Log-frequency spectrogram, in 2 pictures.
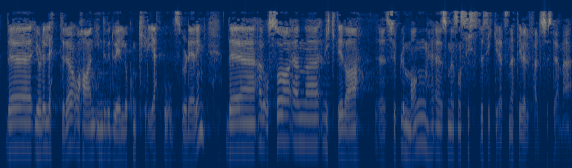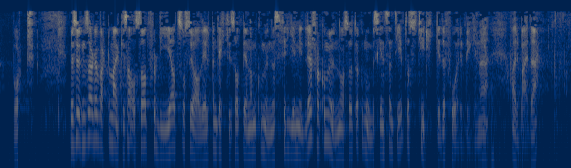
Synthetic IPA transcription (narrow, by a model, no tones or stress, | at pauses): d̪ɛjøːɖɛlɛt̪ːəɾəɔhɑːɛnɪnd̪ɪʋɪd̪ʉɛlːɔkʰʊŋkʰɾeːt̪bəhuːʋsʋʉɖeːɾɪŋd̪ɛæɾɔsːɔɛnʋɪkt̪ɪd̪ɑ | sʉpləmɑŋsɔmɛnsɔnːsɪst̪əsɪkːəɾhḛːt̪snɛt̪ːɪʋɛlfæ̰ɾɖsʏst̪ḛːmə̰ | ʋɔʈː | d̪̥ɛs̬ʉːt̪n̩sɔæɖɛjʊʋæʈːɔmæɾkəsɑ̰ʔɔsːɔɑt̪fɔɖiːɑt̪sʊsɪɑːljɛlpənd̪ɛkʰːəʂɔpːjɛnːɔmkʰʊmʉːnənəsfɾiːəmɪd̪ləʂɔhɑɾkʰʊmʉːnənəɔsːɔɛt̪œkʊnuːmɪskɪnsɛnt̪ʰiːʋt̪ʰɪlɔst̪ʏɾkəd̪ɛfoːɾəbʏɡːənəɑɾbæ̰ɪd̪ə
